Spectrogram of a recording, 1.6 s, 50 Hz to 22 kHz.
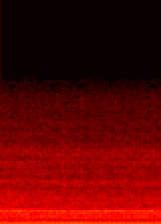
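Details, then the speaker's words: Yamaha YBR125 at about 5150 km, cold start outdoors on choke before an oil change: fast, even single-cylinder patter held steady with no knocks or misses; it warms over 3–4 minutes, rpm rising toward 4000. "будет прогреваться и по мере прогрева стрелка будет приближаться к 4000 где-то около 3-4 минут ему надо разогрев"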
